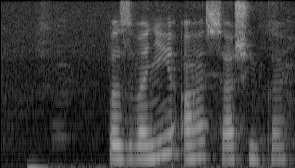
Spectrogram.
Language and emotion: Russian, neutral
